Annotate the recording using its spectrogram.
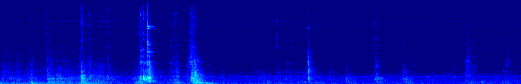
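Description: Quiet handling sounds: a few light taps and clicks in the first half as the kiln's steel bottom pan is swung aside and its wires are moved, then a couple of fainter ticks.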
